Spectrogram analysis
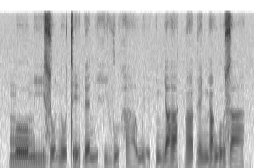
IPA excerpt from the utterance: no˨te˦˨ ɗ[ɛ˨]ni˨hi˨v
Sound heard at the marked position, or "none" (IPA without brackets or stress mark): ɛ˨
